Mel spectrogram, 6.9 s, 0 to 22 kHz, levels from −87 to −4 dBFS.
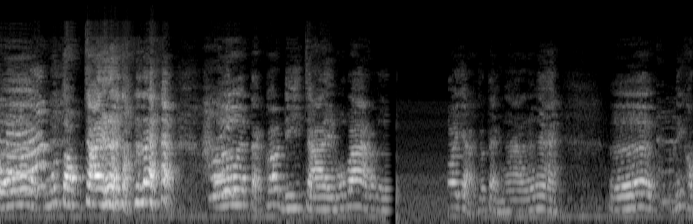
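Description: At 3.85 s the speech breaks off and the last sound smears into a fading buzz that fills about 620 ms, with a brief silence of about 30 ms before the speech resumes at 4.49 s, picking up further along with that stretch simply gone. This is a long network dropout: the audio likely stopped arriving for over half a second, so the receiver stretched out the final sound it had and could never recover the missing portion.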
